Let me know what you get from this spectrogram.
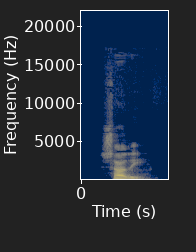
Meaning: sodium
- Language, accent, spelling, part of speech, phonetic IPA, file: Catalan, Valencia, sodi, noun, [ˈsɔ.ði], LL-Q7026 (cat)-sodi.wav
